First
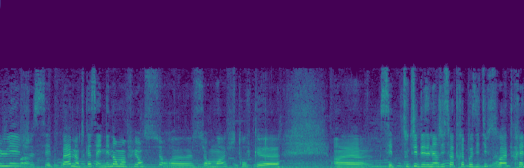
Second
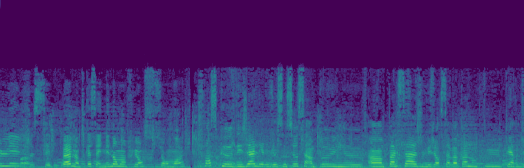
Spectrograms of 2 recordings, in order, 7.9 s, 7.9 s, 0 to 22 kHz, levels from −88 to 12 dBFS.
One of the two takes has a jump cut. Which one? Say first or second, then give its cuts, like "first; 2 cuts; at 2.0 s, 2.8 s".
second; 2 cuts; at 2.4 s, 5.4 s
